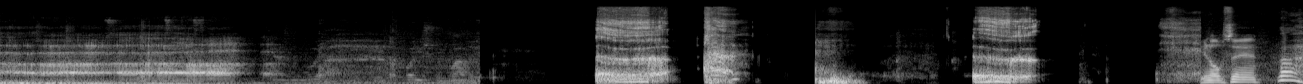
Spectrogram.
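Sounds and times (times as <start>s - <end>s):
man burping loudly: 0.0s - 2.8s, 6.0s - 7.6s, 9.7s - 10.5s.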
